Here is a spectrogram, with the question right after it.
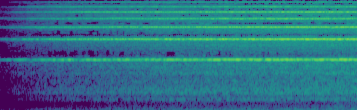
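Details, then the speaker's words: Simulated tinnitus in a comedy sketch: a steady, high-pitched, annoying ringing tone that grows louder over a few seconds. "bruit est agaçant n'est-ce pas c'est peut-être dû à un acouphène aujourd'hui deux personnes sur une sont victimes d'acouphènes"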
